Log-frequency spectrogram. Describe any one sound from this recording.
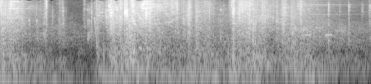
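A gun fires sharply.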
